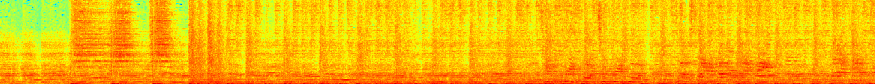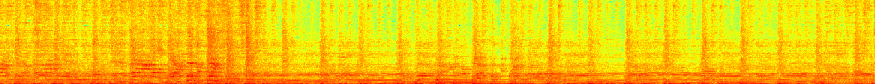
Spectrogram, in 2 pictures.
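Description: Punk rock band playing live at full volume: distorted electric guitars, bass and a driving drum kit, in a dense, unbroken wall of sound.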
